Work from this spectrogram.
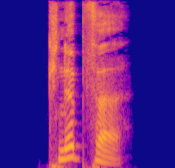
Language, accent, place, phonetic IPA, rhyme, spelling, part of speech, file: German, Germany, Berlin, [ˈknʏp͡fə], -ʏp͡fə, knüpfe, verb, De-knüpfe.ogg
- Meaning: inflection of knüpfen: 1. first-person singular present 2. first/third-person singular subjunctive I 3. singular imperative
